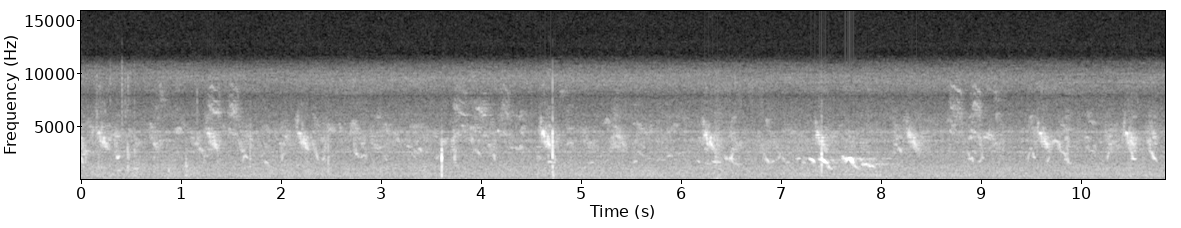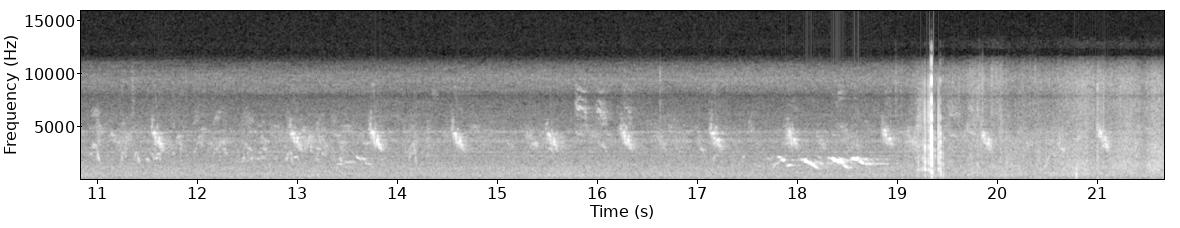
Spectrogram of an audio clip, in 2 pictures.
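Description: Faint, scattered chirps of small birds over quiet outdoor background noise, with a sharp click near the end.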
